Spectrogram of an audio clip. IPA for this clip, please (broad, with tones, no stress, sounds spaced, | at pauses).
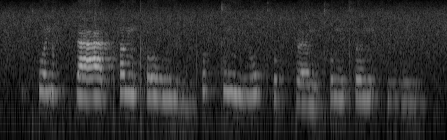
kʷʰ ɐ˥ j ʊ˥ k̚ t͡s aː˧ pʰ ɐ˥ ŋ pʰ o˧ w ŋ iː˨˩ pʰ ʊ˥ k̚ t̪ ɪ˥ ŋ iː˨˥ w kʰ ʊ˨ k̚ p œː˨˩ ŋ kʰ ʊ˧ ŋ pʰ ɵ˧ n t͡sʰ yː˨ p̚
